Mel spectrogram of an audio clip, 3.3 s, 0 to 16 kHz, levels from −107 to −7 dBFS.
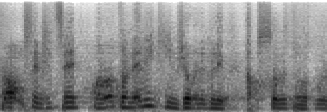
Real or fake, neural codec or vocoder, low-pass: fake; codec, 44.1 kHz, 0.9 kbps, DAC; 14.4 kHz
